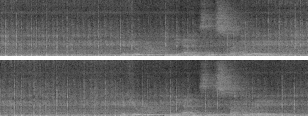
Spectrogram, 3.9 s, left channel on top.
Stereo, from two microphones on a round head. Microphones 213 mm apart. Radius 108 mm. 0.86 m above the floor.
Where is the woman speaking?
15° right (ahead or behind), 1.0 m; by 3.5 s 5° right (ahead or behind), 2.5 m.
